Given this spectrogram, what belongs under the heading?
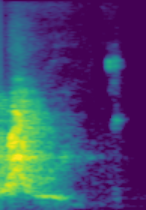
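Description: A single short dog bark sounds close and loud, followed by silence.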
